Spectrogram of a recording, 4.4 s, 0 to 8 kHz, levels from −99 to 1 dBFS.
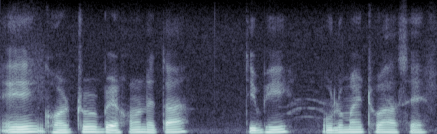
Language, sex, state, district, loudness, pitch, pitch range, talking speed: Assamese, male, Assam, Sonitpur, -17 LUFS, 140 Hz, 135-155 Hz, 110 wpm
